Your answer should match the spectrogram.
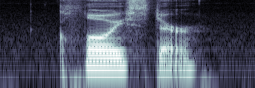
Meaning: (noun) A covered walk with an open colonnade on one side, running along the walls of buildings that surround a quadrangle; especially: such an arcade in a monastery;
- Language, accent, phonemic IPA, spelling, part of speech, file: English, US, /ˈklɔɪstɚ/, cloister, noun / verb, En-us-cloister.ogg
